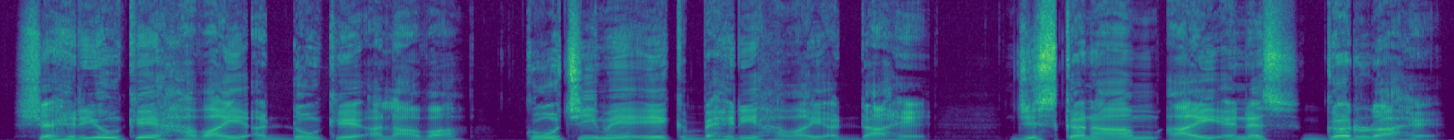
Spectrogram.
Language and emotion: Urdu, neutral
